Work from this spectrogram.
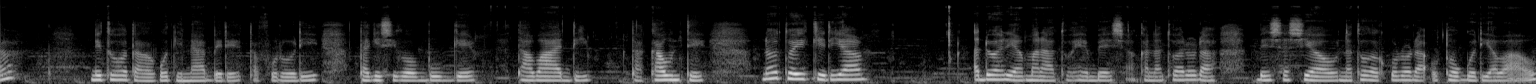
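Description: No technical faults can be heard anywhere in this speech recording, so there is no event to place on the timeline.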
